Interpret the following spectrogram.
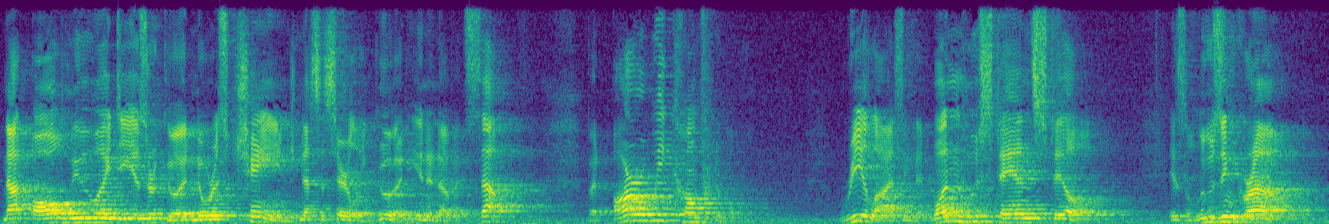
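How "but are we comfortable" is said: ordinary delivery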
